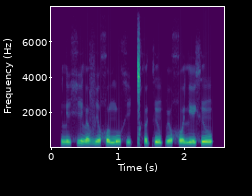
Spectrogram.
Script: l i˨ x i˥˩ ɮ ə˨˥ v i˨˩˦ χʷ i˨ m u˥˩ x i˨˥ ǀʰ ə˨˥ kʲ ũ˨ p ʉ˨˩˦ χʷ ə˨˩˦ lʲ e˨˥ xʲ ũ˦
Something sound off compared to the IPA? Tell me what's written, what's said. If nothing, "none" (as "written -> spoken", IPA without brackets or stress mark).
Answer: ɮ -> l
